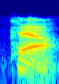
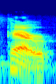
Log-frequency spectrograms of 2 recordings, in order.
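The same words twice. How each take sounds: First: It is said in a standard British accent. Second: It is said in a General American accent. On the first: "The standard pronunciation for that word, C A R E, is care" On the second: "In G A, it is care"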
